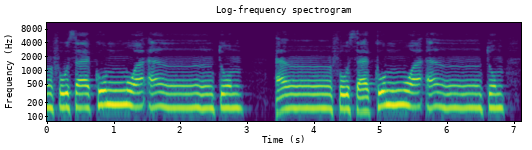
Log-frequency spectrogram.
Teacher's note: وتنسون أنفسكم وأنتم، أنفسكم وأنتم، هكذا بسلاسة وتلقائية ننتقل من الميم الساكنة إلى الواو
